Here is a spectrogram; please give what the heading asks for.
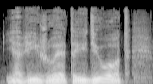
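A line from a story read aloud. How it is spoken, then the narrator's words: Irritated. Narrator (Russian): повторил полковник Бишоп раздраженно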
